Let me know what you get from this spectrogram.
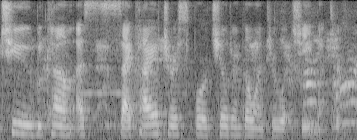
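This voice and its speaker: A woman at a very slow pace, with audible room echo and noticeable background noise. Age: 60s. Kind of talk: casual interview.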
